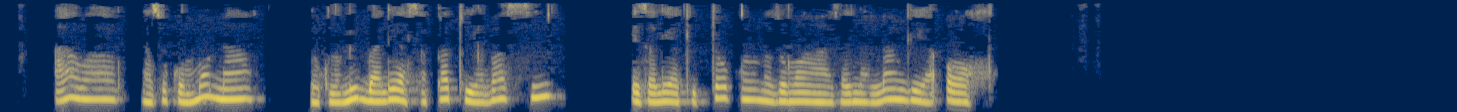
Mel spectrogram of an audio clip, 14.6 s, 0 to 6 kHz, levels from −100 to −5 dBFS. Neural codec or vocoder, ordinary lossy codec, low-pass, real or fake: none; MP3, 24 kbps; 5.4 kHz; real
